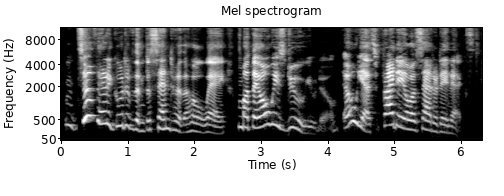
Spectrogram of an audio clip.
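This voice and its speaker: Woman acting a high, swooping, chattering spinster gossip. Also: very animated, brisk, fairly bright tone. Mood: gushing, excited. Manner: breathless, rambling, effusive. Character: chattering, gushing, good-natured spinster gossip. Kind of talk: classic novel read aloud in character.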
